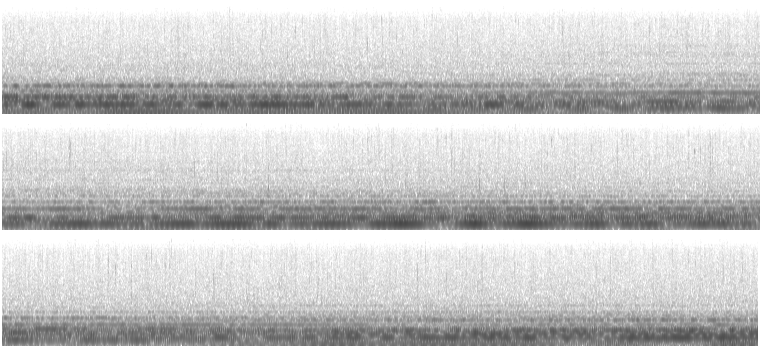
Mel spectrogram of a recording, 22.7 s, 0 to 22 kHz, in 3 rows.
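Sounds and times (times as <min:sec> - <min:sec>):
calm sustained musical drone of low warm tones: 0:00.0 - 0:22.7
soft rain pattering: 0:00.0 - 0:22.7.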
